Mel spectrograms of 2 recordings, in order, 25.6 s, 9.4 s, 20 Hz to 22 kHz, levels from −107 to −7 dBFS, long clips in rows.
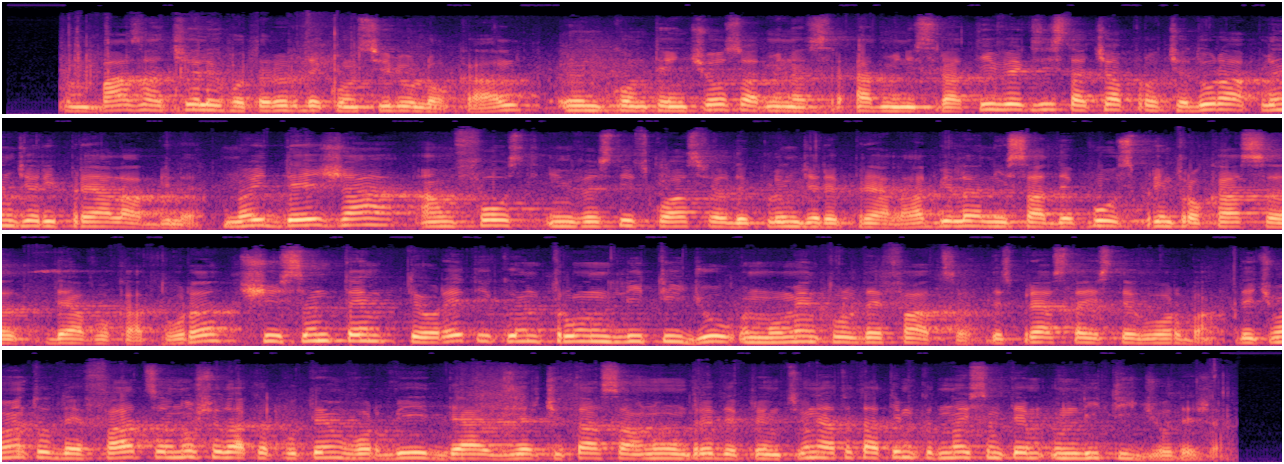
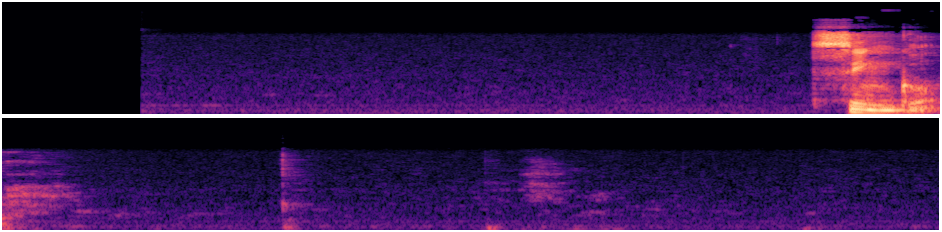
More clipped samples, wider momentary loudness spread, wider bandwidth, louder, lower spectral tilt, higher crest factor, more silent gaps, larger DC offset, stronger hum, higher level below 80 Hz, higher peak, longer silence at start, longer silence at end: neither; second, 5 LU vs 16 LU; first, 13 kHz vs 9.4 kHz; second, -23 LUFS vs -16 LUFS; first, -6.5 dB/octave vs -3 dB/octave; second, 14 dB vs 26 dB; neither; neither; neither; about the same, -60 dBFS vs -62 dBFS; second, -8 dBFS vs -2 dBFS; second, 0.3 s vs 4.05 s; second, 0.25 s vs 4.7 s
